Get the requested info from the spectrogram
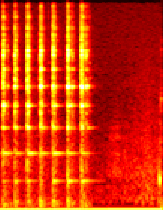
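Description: Wire balloon whisk beating whipped cream by hand in a glass bowl, its wires clinking against the glass about six times a second with a faint ringing tone. The clinking stops just over a second in.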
